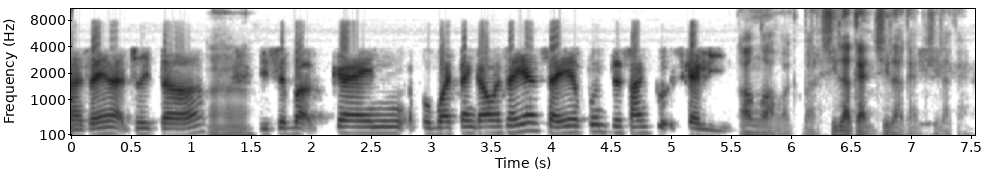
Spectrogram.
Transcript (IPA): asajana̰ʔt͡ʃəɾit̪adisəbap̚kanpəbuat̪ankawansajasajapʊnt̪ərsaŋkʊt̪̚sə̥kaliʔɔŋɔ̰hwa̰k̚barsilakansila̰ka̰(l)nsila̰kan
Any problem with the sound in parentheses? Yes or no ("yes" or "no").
yes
